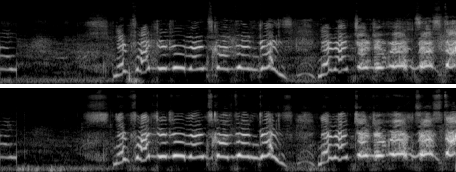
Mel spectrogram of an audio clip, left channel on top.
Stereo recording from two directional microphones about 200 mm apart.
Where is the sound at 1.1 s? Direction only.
Centre (ahead or behind).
